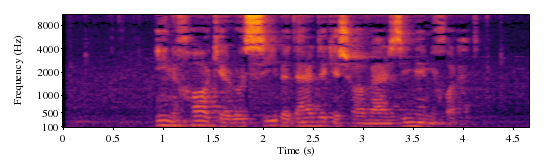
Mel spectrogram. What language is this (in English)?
Persian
